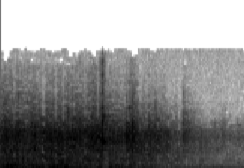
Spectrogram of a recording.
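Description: Glass shattering as a glass-top coffee table breaks: a loud crash of shards scattering across the floor that dies away over about two seconds. Heard through a home security camera's microphone.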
